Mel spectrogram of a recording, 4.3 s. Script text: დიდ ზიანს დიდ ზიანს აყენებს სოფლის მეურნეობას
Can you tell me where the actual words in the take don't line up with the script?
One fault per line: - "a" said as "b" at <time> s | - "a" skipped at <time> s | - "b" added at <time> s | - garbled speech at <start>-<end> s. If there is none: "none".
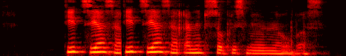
none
